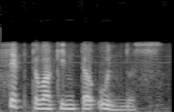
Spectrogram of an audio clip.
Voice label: "seventy one", Latin

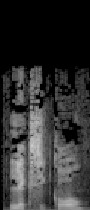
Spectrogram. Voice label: "dictionary" greek

